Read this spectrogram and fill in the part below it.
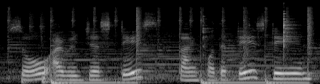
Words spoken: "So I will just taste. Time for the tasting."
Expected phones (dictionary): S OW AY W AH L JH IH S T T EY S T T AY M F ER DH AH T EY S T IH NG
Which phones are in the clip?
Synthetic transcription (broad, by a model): S OW AY W AH L JH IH S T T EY S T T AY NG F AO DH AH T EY S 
